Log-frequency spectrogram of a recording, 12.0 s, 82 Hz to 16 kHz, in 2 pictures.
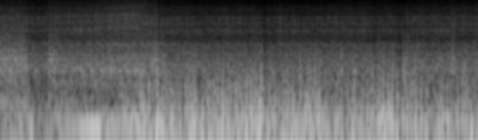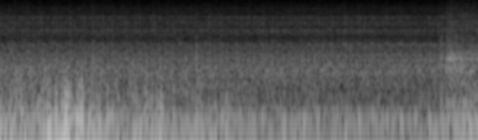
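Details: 2006 Ford F-250 6.0L diesel idling with a deep rumble and a rough, raspy grinding that swells in short bursts.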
